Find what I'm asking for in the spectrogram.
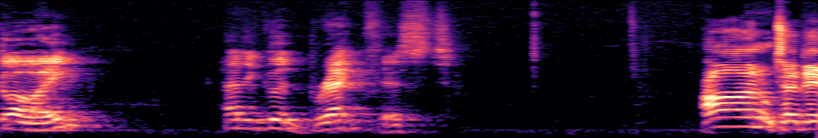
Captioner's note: stop chewing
